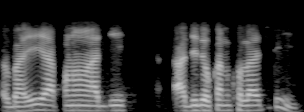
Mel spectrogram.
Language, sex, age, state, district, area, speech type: Odia, male, 18-30, Odisha, Puri, urban, conversation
